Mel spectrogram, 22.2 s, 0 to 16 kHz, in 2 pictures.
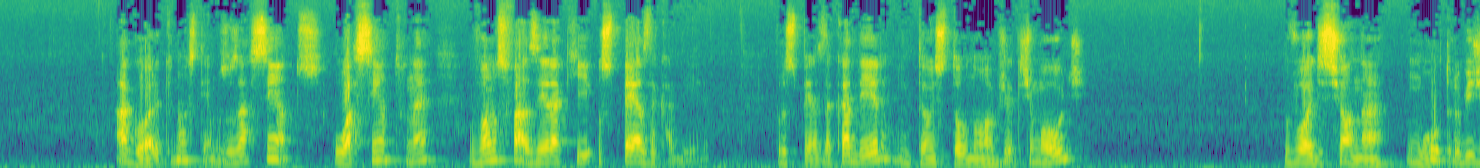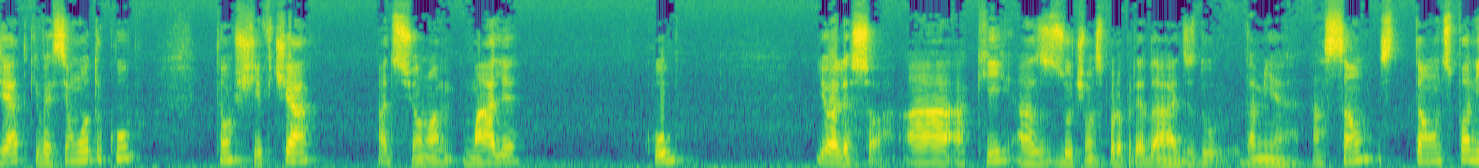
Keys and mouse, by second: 0.0 shift+middle click, 0.1 shift+middle click, 2.9 middle click, 3.5 shift+middle click, 5.0 ctrl+middle click, 5.4 shift+middle click, 13.2 shift+a.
